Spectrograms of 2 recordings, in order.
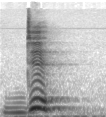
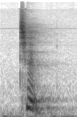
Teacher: D is produced exactly at the same place in the vocal tract as the t, but it is voiced. So d is a voiced alveolar stop.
